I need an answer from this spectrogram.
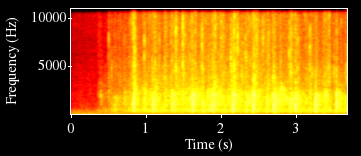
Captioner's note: applause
